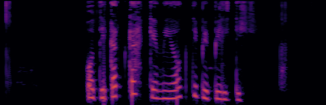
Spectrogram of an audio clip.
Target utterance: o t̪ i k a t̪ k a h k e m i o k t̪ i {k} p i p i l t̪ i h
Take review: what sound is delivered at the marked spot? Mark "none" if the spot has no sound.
none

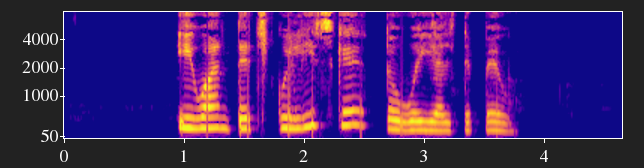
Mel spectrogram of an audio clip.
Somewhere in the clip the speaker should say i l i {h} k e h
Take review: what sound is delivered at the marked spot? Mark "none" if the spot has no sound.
s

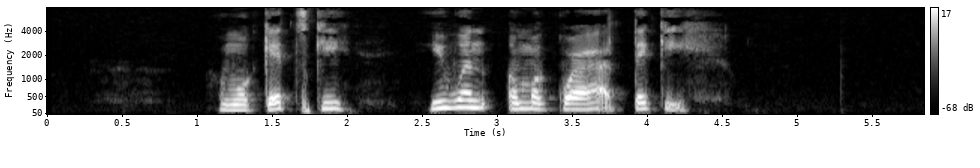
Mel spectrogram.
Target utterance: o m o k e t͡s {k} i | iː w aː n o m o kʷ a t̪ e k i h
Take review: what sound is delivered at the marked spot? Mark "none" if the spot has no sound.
k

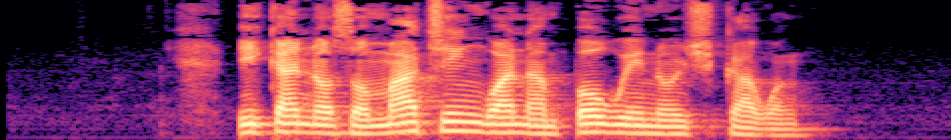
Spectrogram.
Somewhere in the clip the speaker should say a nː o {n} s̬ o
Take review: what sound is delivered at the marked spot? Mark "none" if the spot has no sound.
none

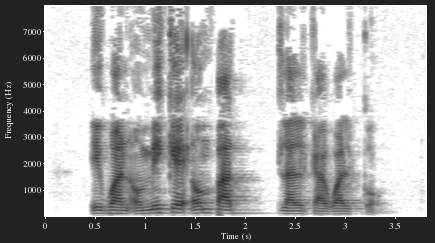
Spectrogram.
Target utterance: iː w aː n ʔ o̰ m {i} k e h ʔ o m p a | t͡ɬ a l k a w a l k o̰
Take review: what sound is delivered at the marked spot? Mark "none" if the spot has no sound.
i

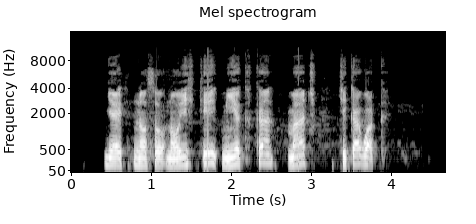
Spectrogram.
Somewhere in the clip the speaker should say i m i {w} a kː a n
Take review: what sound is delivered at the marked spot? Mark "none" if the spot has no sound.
none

